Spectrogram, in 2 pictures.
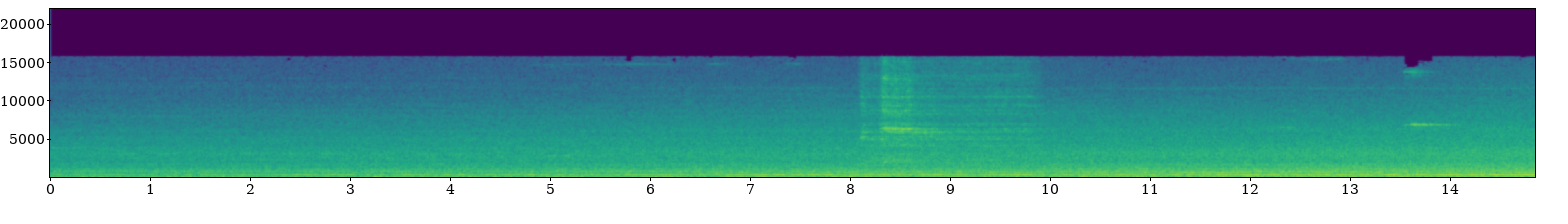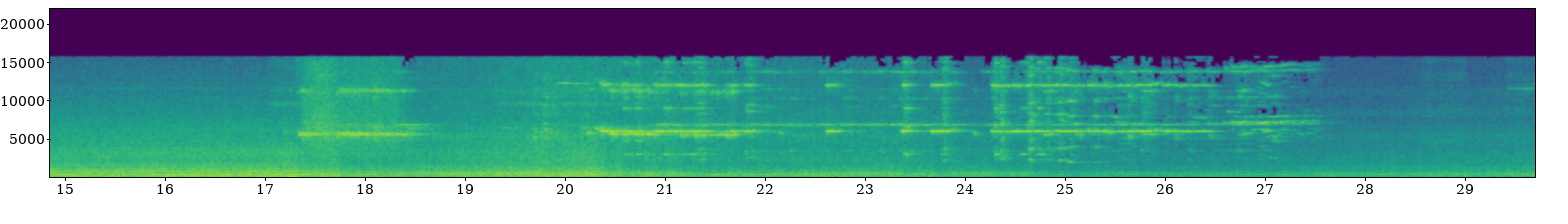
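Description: EF81 electric locomotive hauling a train into the station: a steady hum and rumble grows louder as it approaches, then high-pitched wheel squealing comes in repeated bursts for several seconds as the train brakes, and the sound falls away near the end as it comes to a stop.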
